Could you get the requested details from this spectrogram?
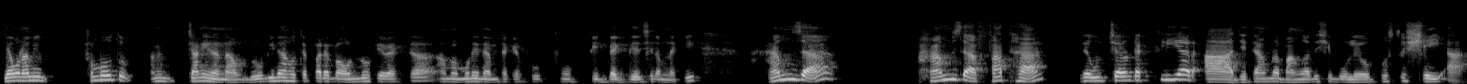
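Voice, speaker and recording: A man teaching an online tajweed class, explaining slowly, mixing in English words and modeling the sounds aloud. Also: fairly high pitch, no echo, lo-fi sound. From Bangladesh.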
